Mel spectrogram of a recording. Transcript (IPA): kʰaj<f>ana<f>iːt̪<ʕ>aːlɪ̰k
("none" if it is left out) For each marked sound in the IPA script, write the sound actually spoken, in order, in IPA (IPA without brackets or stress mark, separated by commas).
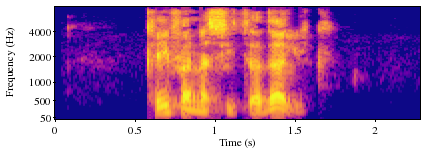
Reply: f, s, ð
